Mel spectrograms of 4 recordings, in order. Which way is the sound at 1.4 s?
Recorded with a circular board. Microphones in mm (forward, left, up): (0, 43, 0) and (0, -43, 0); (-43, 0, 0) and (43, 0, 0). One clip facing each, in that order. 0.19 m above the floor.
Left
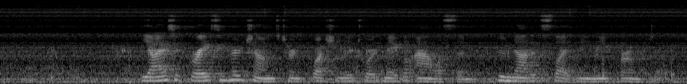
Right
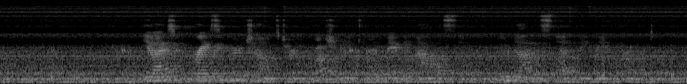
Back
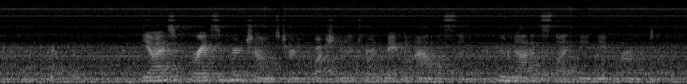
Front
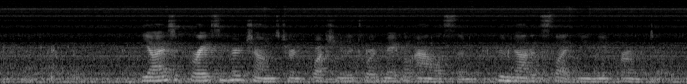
60° left.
